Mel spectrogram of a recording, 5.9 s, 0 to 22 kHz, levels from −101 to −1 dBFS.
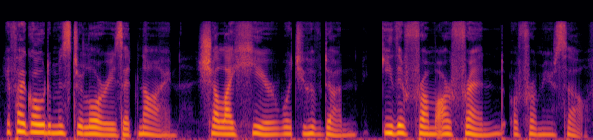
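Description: Speech recording; no technical fault can be heard anywhere.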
